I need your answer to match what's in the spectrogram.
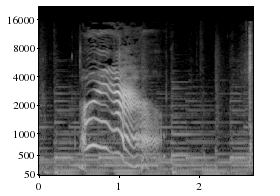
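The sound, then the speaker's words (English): A kitten lets out one loud, drawn-out screech that rises and then falls away as it touches water and jumps away, over a low steady background hum. “But the kitten had other ideas. The moment she touched the water, she jumped away with a screech.”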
